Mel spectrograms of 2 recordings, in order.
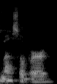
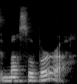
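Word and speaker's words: Musselburgh: thought well maybe not maybe I just thought it was muscle BG because you know that's how we pronounce things over here but uh no it's muscle burra so very cool and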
